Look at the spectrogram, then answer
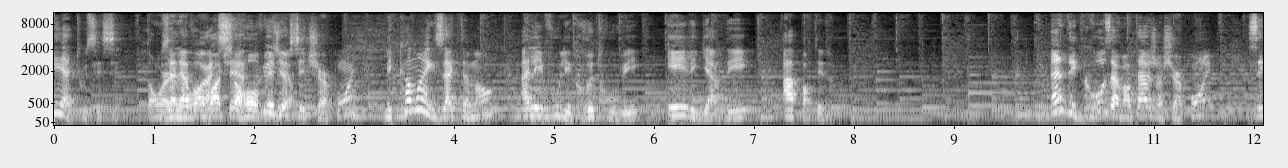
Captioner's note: speaking in french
